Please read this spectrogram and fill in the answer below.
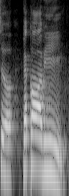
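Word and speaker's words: peccavi: Next one PACCAVI. PACCAVI. That is means Pekavi.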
